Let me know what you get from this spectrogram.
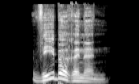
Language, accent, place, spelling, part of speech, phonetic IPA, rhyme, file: German, Germany, Berlin, Weberinnen, noun, [ˈveːbəˌʁɪnən], -eːbəʁɪnən, De-Weberinnen.ogg
- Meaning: plural of Weberin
